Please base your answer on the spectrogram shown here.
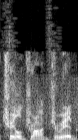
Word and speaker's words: Trildrogdrib: It contained a warrant for conducting me and my retinue to Traldragdub, or Trildrogdrib, for it is pronounced both ways as near as I can remember, by a party of 10 horse.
